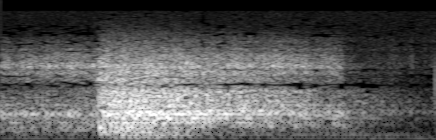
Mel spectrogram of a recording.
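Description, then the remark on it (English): A single loud shot from a Garand rifle cracks out, followed by a long, rumbling echo that slowly fades over a second or so. No voices are heard. “Hand me that Garand rifle”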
